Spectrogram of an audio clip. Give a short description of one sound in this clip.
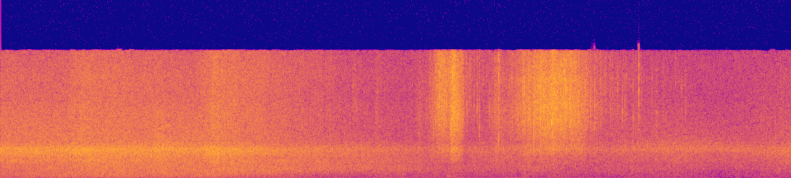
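A fishing rod swishes through the air as it is cast.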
